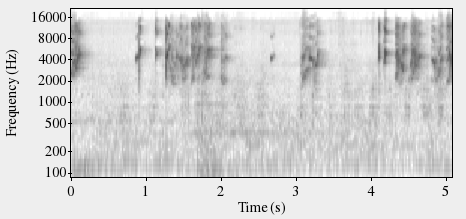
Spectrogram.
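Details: Lovebirds in blue, lutino and green plumage, toying with a flower, give sporadic sharp high chirps and bursts of harsh chatter with quiet stretches between.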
